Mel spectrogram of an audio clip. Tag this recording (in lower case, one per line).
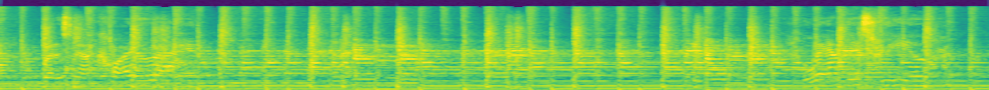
psychedelic rock
singing
music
